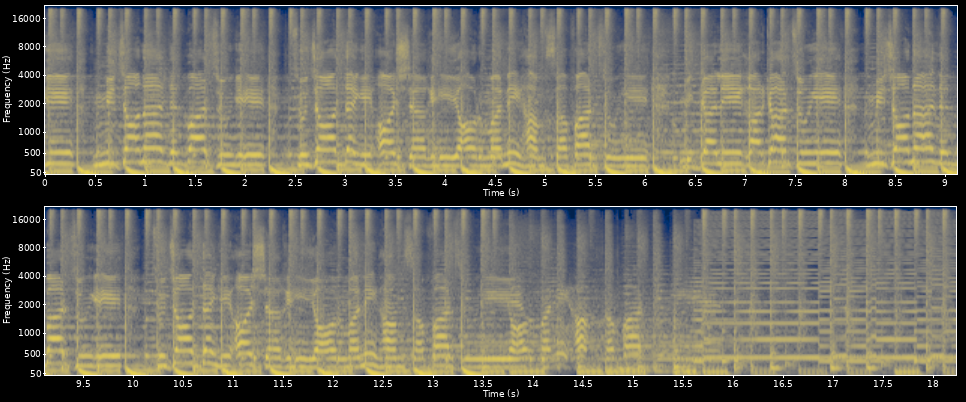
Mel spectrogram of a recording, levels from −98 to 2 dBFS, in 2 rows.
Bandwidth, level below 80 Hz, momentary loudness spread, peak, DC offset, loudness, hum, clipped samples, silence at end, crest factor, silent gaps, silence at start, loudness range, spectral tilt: over 20 kHz; -20 dBFS; 4 LU; -2 dBFS; under 0.1%; -13 LUFS; none; under 0.1%; 0 s; 10 dB; none; 0 s; 4 LU; -4.5 dB/octave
